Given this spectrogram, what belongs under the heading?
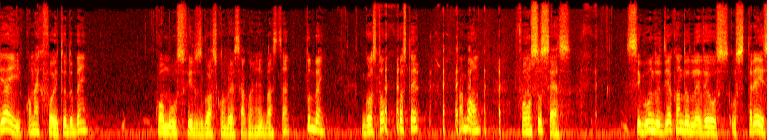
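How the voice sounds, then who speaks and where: A middle-aged man speaks as a guest preacher, his voice a little husky and breathy at mid pitch. He tells a family story with earnest warmth of purpose and acts out the lines of each person. It is a devotional talk in a conversational setting.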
